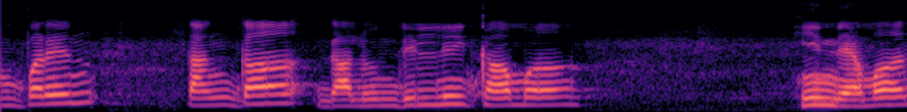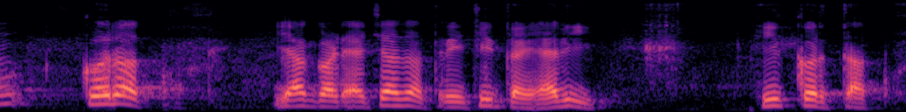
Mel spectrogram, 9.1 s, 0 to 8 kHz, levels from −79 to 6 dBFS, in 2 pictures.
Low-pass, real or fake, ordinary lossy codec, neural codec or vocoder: 7.2 kHz; fake; none; vocoder, 44.1 kHz, 80 mel bands, Vocos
